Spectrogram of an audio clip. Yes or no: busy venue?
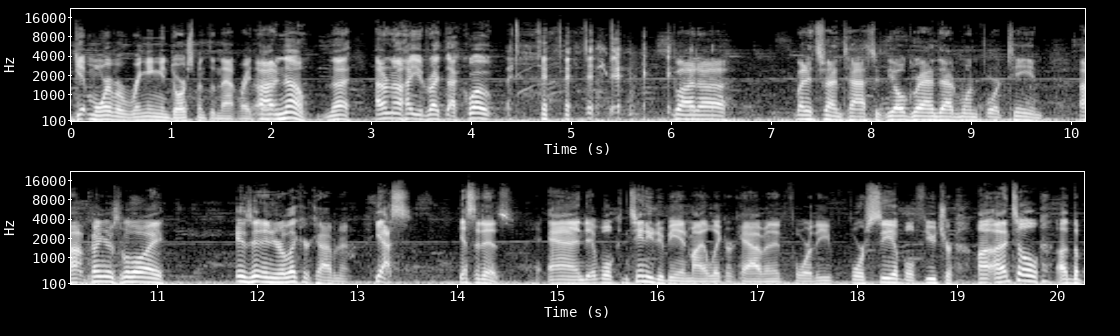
yes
